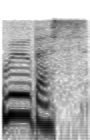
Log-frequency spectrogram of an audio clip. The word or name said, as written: rubus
